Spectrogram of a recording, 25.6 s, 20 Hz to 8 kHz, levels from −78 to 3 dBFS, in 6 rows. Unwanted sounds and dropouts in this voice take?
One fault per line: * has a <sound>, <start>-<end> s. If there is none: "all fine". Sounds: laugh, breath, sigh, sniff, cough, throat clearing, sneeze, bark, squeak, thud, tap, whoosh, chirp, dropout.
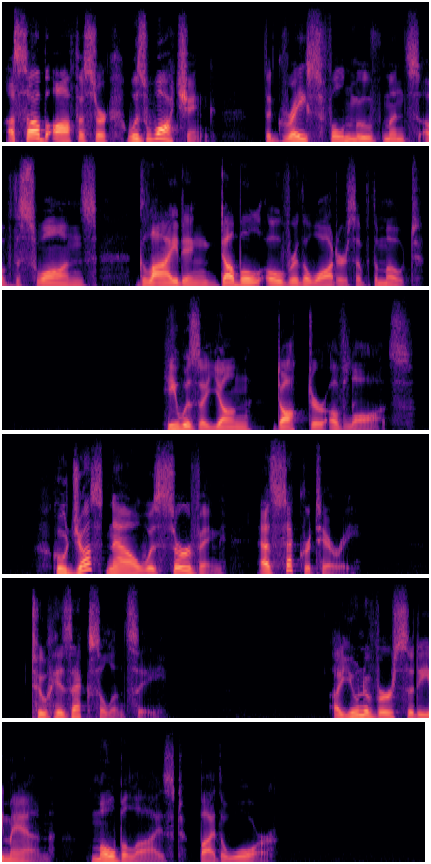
all fine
